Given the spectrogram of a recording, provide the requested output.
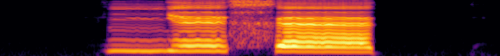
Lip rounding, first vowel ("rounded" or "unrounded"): unrounded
